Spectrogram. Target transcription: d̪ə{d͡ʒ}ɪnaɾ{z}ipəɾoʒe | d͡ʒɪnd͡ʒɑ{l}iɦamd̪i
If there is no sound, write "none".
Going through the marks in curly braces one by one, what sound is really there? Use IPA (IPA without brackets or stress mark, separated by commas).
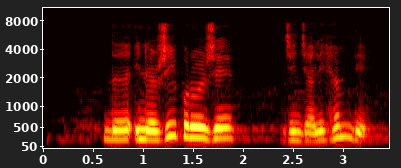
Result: none, ʒ, l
